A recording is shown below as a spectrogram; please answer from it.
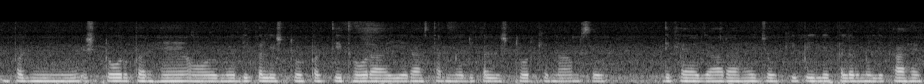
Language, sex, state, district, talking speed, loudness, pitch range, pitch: Hindi, male, Rajasthan, Bikaner, 190 wpm, -16 LUFS, 145-150 Hz, 150 Hz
